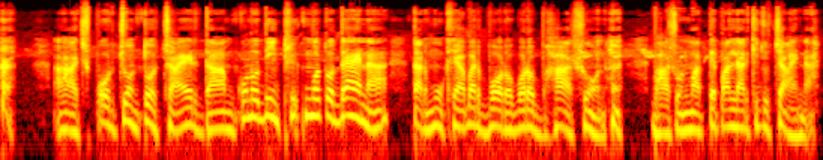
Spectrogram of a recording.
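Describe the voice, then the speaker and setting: Man as older tea-stall owner, cartoon dialogue, mid-range pitch, gruff manner, sarcastic, curt, mocking. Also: fairly quick, slight background noise, natural voice. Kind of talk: Bengali cartoon dialogue dubbing.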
